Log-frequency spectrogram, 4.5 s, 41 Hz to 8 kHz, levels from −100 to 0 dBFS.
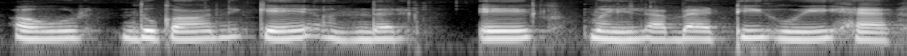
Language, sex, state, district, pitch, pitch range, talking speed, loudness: Hindi, female, Uttar Pradesh, Saharanpur, 215 Hz, 210-225 Hz, 120 wpm, -17 LUFS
